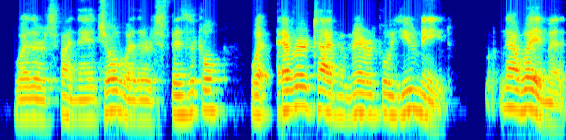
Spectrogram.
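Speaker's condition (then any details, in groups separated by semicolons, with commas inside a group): ALS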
